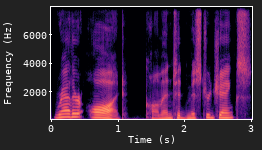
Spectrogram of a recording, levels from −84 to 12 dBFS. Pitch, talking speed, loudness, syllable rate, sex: 165 Hz, 100 wpm, -18 LUFS, 3.1 syllables/s, male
